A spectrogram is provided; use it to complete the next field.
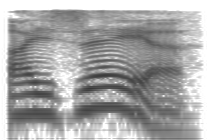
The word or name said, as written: Isaiah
